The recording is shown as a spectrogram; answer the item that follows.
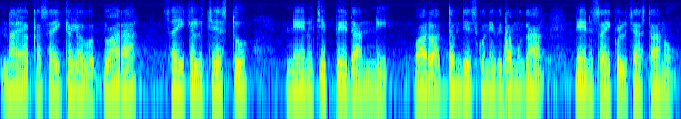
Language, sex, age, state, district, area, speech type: Telugu, male, 60+, Andhra Pradesh, East Godavari, rural, spontaneous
